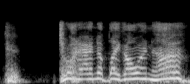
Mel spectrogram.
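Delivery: high, far-off mock yell of an angry boss; hammed-up boss yelling down the headset; angry Vince impression. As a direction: ham up the boss screaming into the headset. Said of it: "what Vince was screaming at him".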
